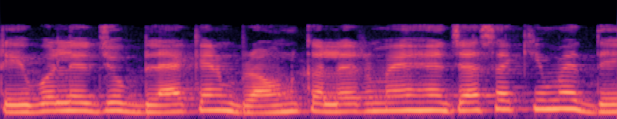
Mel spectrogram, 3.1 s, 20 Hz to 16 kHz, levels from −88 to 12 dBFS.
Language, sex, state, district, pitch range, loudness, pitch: Hindi, female, Bihar, Katihar, 185-220 Hz, -12 LUFS, 205 Hz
